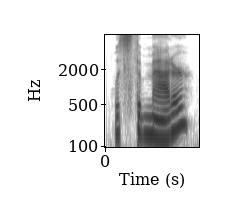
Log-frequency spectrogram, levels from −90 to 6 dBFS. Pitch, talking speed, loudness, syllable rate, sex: 170 Hz, 190 wpm, -17 LUFS, 5.3 syllables/s, female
